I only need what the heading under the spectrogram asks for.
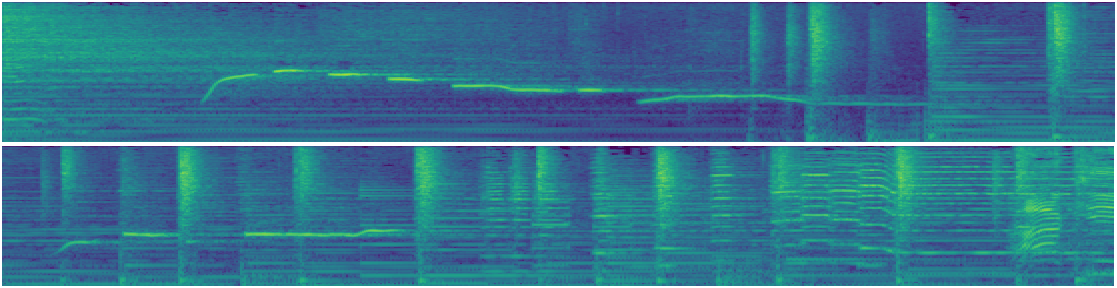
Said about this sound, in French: Ah non, il siffle aussi bien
